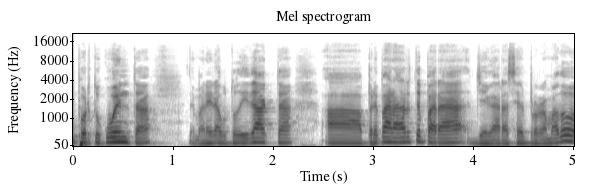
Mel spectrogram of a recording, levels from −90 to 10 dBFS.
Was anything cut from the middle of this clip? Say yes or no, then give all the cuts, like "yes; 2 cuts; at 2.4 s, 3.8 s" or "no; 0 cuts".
no; 0 cuts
